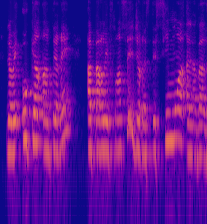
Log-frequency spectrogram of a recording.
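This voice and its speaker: At a moderate pace, a woman talks with a Mexican accent and ordinary pitch variation. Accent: Mexican Spanish accent in French, noticeable. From Mexico. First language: Spanish (speaking French). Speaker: coach. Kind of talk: motivational talk. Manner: animated.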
